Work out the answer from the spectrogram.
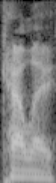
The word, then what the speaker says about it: Calais: And how was my pronunciation of Calais? Did I do a good enough job this time, mayor? Perfect. Yeah you did. He did an excellent job. It's like Caleb, but Calais quick learner.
